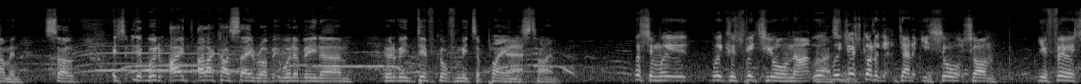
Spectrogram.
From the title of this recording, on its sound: Live From Philadelphia Fan Fest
